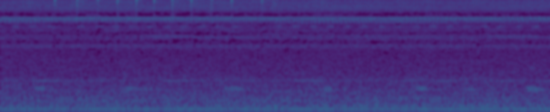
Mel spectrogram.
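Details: Crickets and other forest insects chirping through a summer night in the countryside: a burst of around ten rapid ticking pulses in the first seconds, set against constant piercing trills and a low hum.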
